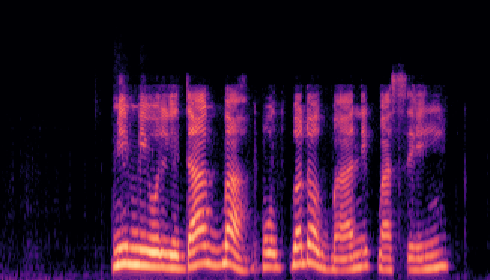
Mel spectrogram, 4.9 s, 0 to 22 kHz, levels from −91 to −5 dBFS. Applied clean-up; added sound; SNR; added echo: neural mask model DeepFilterNet 3.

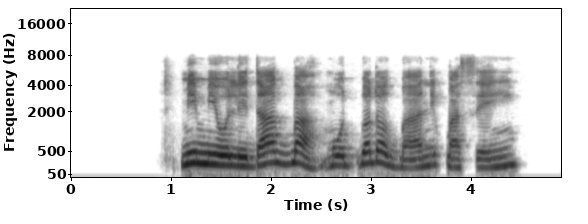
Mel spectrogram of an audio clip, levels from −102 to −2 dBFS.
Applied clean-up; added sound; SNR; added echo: none; none; none; none.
